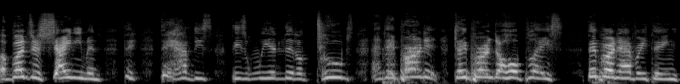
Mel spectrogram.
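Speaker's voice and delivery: panicked, frantic, very high, shrill and loud. Voicing a character in an alley scene, the speaker talks in a frantic voice. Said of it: "like frantic".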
